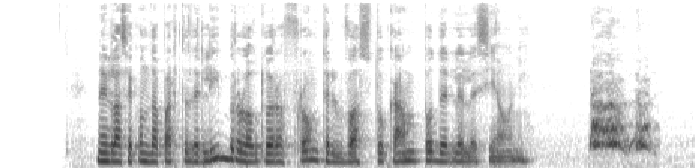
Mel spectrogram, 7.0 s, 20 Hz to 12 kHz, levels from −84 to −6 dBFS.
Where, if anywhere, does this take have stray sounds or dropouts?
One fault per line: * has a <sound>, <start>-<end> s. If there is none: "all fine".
* has a bark, 5.9-6.6 s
